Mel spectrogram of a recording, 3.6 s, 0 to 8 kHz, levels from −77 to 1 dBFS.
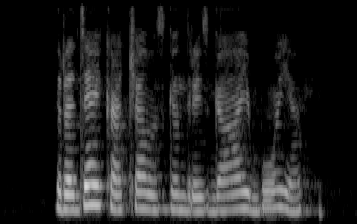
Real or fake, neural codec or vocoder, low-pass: real; none; 7.2 kHz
